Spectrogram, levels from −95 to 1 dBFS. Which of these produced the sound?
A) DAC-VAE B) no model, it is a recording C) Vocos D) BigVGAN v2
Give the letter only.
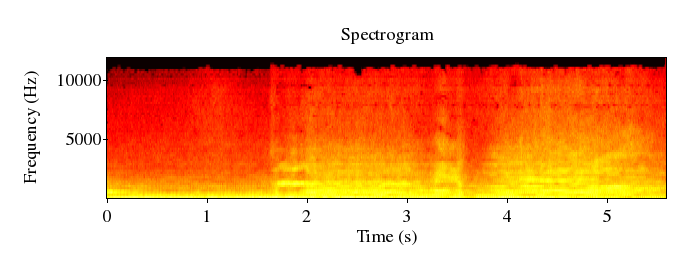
C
